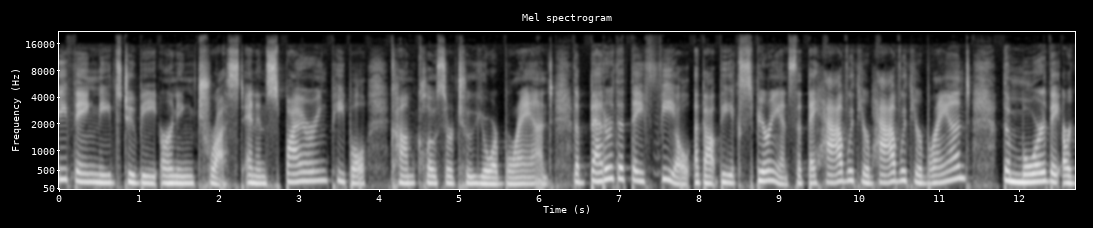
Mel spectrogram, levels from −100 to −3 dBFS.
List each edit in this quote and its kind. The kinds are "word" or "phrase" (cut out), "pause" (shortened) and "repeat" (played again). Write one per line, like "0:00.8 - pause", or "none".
0:04.1 - word
0:06.4 - word
0:10.1 - repeat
